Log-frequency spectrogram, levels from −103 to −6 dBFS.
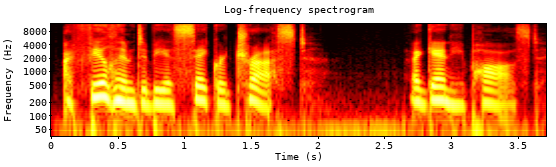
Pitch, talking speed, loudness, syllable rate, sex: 200 Hz, 180 wpm, -20 LUFS, 5.1 syllables/s, female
